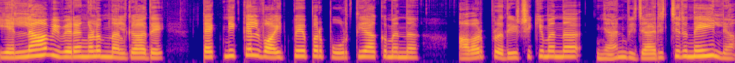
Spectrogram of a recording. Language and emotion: Malayalam, surprised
